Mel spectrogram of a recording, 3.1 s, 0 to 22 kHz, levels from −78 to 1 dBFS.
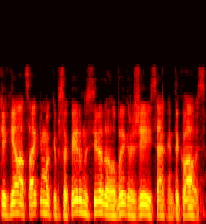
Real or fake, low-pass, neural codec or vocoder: real; 7.2 kHz; none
